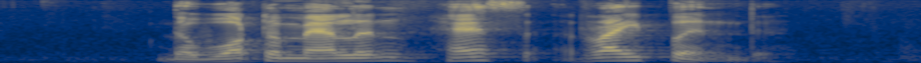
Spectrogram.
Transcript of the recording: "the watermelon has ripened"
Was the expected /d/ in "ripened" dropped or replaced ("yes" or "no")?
no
